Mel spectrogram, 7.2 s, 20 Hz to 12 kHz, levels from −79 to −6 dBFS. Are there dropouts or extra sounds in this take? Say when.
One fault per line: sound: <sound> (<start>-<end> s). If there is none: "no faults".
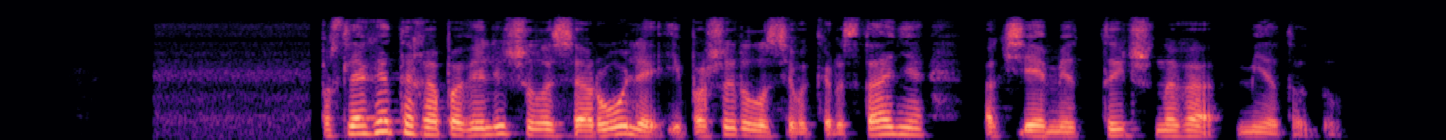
no faults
